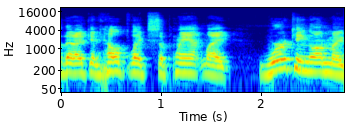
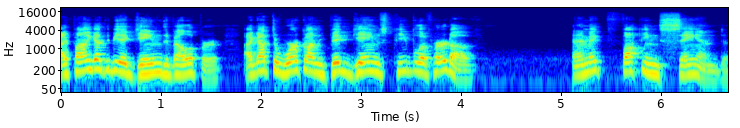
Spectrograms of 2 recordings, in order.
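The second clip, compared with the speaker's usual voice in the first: ordinary delivery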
